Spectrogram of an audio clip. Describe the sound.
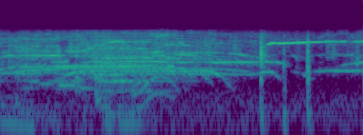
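Studio audience cheering and whooping during a wine talk show, a lively blend of shouts and high whoops with overlapping voices, sustained at a steady loudness for nearly three seconds.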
